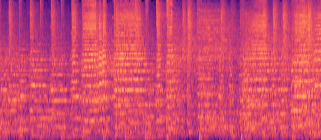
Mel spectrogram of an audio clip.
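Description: School wind band playing a pop-style concert band piece, brass to the fore over a steady drum beat.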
